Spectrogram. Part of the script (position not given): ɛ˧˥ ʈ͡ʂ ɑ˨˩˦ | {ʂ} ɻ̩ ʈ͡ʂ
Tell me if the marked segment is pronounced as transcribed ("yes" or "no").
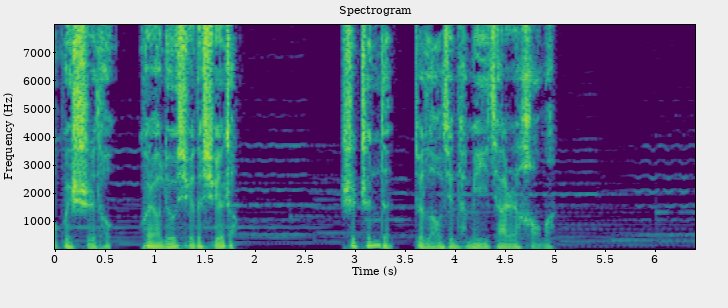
yes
